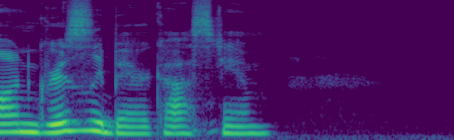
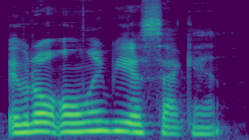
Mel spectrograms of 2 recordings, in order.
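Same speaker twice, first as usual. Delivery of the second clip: ordinary talk, nothing marked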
